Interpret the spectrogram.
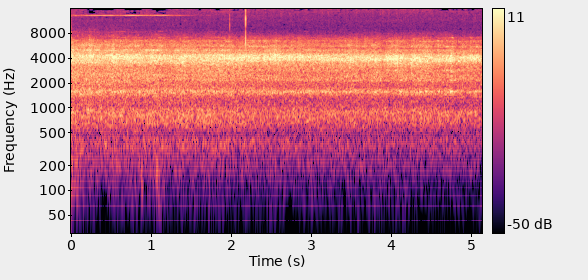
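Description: Freight train of tank wagons rolling away on the rails: a steady rolling noise of wheels on track, slowly getting fainter.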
